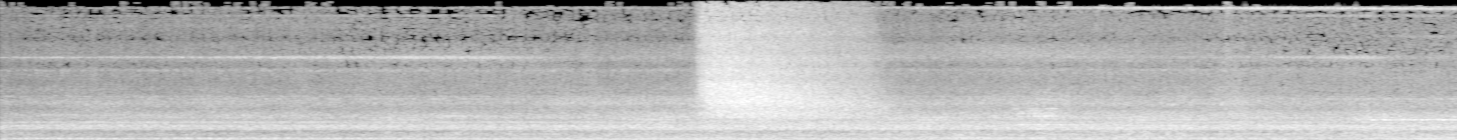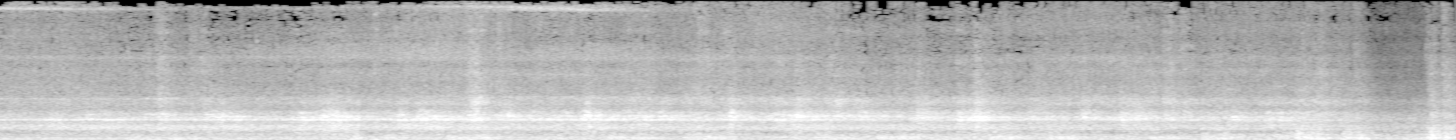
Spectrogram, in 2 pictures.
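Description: Moscow Metro trains at an underground station platform: a steady train rumble, a short hiss of air about seven seconds in, and a high steady whine joining about halfway, the noise growing louder near the end as a train pulls in.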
